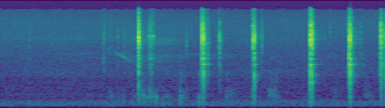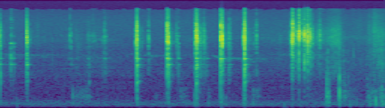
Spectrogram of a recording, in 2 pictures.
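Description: A knife blade striking burnt fidget-spinner ball bearings: about fifteen sharp metallic tinks at an uneven pace, starting about two seconds in, with a quick run of hits near the end. The ringing tink marks the bearings as metal, not ceramic.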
